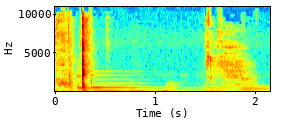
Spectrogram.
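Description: Quiet background music with soft plucked guitar notes, and a single short click a fraction of a second in.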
